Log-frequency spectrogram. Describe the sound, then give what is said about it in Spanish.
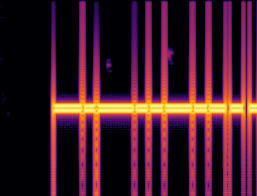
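A steady telephone tone while dialing, loud, broken by a series of brief clicks or dropouts at irregular intervals, with no voices. “Acá le sigo marcando todavía.”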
